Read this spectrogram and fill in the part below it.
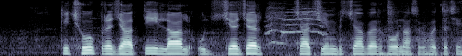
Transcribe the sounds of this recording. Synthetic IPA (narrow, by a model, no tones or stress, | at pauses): kɪt͡ʃʰupɾəd͡ʒaːt̪ilaːlʊd͡ʒəd͡ʒəɾt͡ʃaːt͡ʃɪmbt͡ʃaːbəɾɦoːnaːsəbɦoːt̪at͡ʃʰe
